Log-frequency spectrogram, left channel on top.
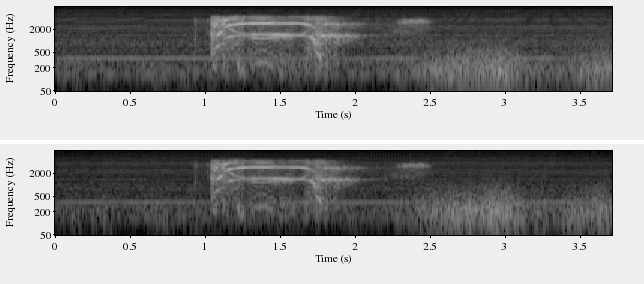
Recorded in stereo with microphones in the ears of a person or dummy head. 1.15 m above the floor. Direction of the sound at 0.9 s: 30° left (ahead or behind).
